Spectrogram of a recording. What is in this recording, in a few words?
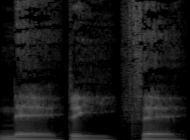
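"nerithe", concatenated syllables; Affixing experiment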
